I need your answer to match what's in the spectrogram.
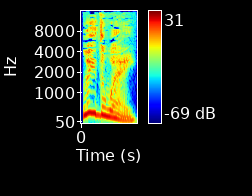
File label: "lead the way", scientist female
